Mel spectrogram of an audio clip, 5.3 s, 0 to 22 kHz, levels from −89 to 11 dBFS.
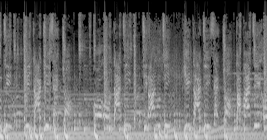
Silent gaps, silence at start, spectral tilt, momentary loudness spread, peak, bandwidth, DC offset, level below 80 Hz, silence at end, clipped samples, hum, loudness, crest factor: none; 0 s; -5 dB/octave; 3 LU; 0 dBFS; 16.5 kHz; under 0.1%; -16 dBFS; 0 s; 0.4%; none; -11 LUFS; 10 dB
